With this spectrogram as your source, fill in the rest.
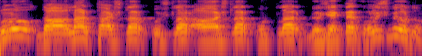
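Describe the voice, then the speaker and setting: The speaker has an Eastern Anatolian accent and lively intonation. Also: man. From Turkey, Dersim (Tunceli). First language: Zazaki (speaking Turkish). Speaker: writer and journalist, retired teacher. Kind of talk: interview. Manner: animated.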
